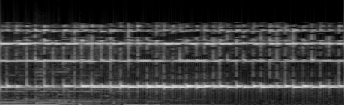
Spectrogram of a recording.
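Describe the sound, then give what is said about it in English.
A cowbell rung across a square by the ferry, marking a runner's approach at the end of an ultramarathon trail, gives loud, continuous rapid clanging with bright, sustained metallic ringing tones and no voices. “Suddenly, a cowbell rang out across the square.”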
